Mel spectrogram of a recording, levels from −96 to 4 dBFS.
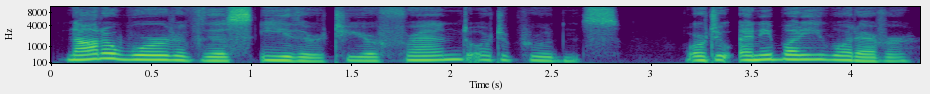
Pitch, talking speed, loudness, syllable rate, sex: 200 Hz, 220 wpm, -20 LUFS, 6.2 syllables/s, female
